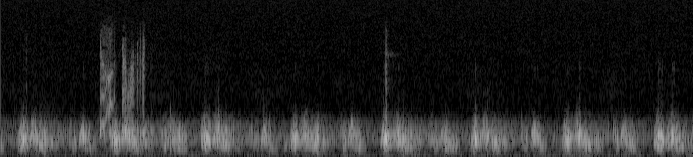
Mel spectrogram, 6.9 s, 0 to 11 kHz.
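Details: Handheld fetal Doppler check after delivery picks up rhythmic whooshing pulses at about 66 a minute; a steady, normal adult heartbeat.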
